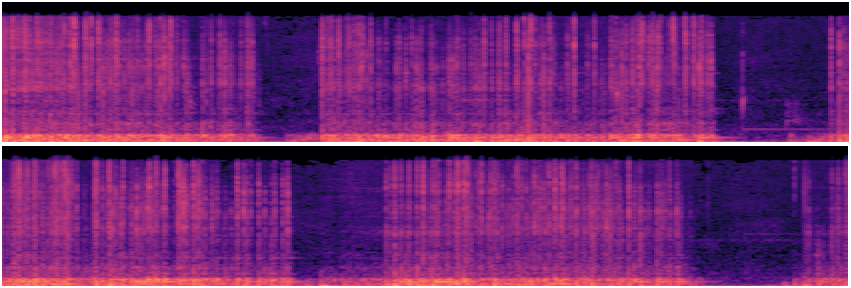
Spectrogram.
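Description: Long almond-shaped acrylic nails on both hands scratch and tap the hollow metal mesh grille on the dome head of a large USB condenser microphone. Dense, rapid, boomy scratching and tapping comes in bursts of about two to three seconds, separated by brief near-silent pauses. Most of the energy sits in a low, close-up rumble, with little high-frequency hiss.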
